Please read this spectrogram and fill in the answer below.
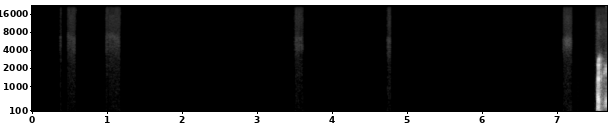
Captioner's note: pause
